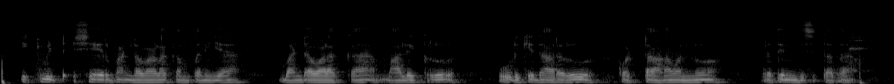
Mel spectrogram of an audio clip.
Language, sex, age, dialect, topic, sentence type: Kannada, female, 18-24, Dharwad Kannada, banking, statement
